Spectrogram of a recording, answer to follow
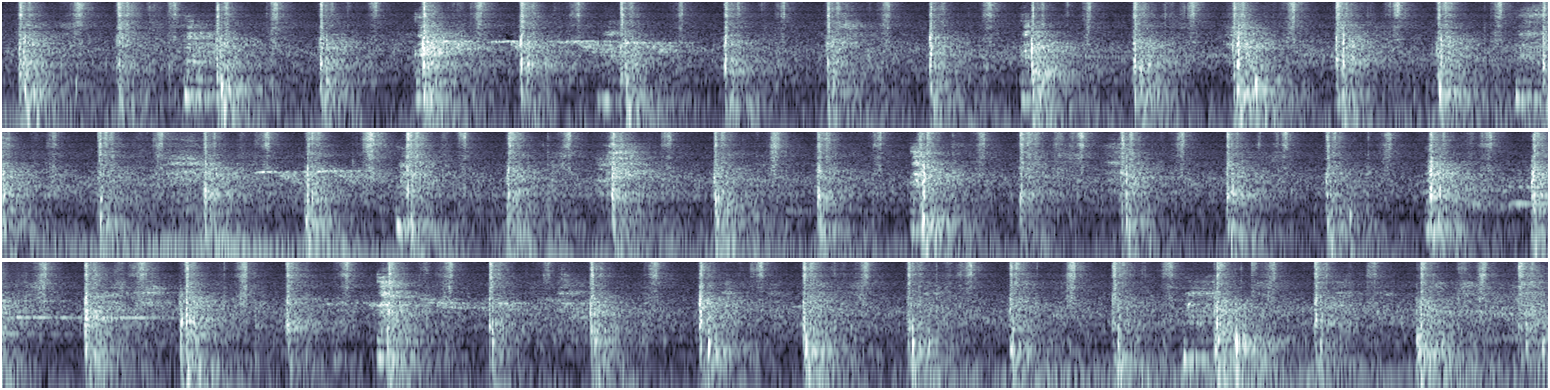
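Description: Bare feet thudding in quick, steady rhythm on an exercise mat during fast mountain climbers, about one and a half landings a second.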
